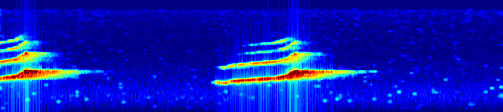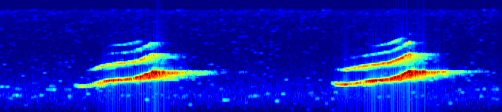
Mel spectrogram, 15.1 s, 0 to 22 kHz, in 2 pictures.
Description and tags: Spotted Owl2 no noise
A noise reduced version of shaka9's "Spotted Owl2".
field-recording, owl, spotted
